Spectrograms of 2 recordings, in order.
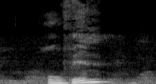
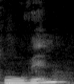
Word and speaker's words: Joven: uh which I did the low boost Reposado today we got the Lobos Hoven I guess I guess that's how you say it in Spanish Hoven Joven Hoven Estee Blaco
